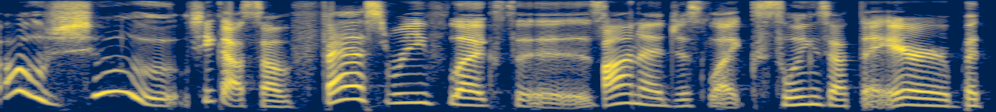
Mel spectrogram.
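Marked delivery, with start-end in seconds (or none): 0.1-1.0 high-pitched startled Oh, shoot with a big jump up; shocked oh shoot. Retold or imitated. Recapping a reality fight, she imitates her own shocked reaction. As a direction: squeal Oh, shoot in mock shock. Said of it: "I was like".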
